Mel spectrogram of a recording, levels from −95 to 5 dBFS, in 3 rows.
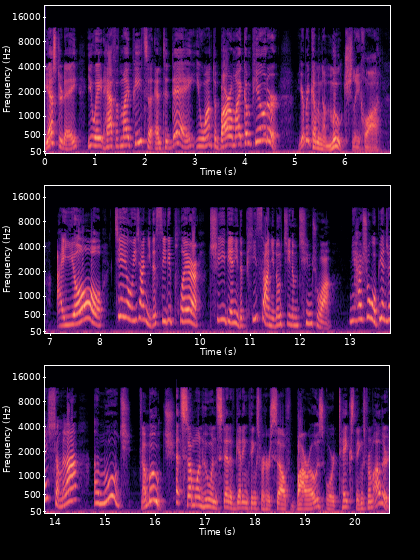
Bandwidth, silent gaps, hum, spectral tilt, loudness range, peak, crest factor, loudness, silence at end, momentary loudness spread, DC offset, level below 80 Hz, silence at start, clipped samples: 12 kHz; none; none; -3.5 dB/octave; 3 LU; -6 dBFS; 16 dB; -23 LUFS; 0 s; 11 LU; under 0.1%; -52 dBFS; 0 s; under 0.1%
